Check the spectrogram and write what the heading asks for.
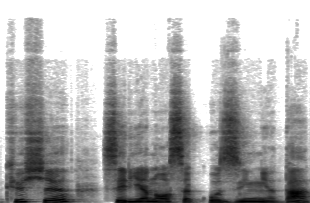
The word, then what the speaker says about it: Küche: Cuidado aqui, atenção para a pronúncia aqui do U, que é o U com trema, né? A gente faz a boca do U e pronuncia algo como se fosse o I, né? Mas não é I.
